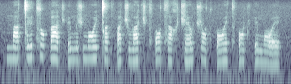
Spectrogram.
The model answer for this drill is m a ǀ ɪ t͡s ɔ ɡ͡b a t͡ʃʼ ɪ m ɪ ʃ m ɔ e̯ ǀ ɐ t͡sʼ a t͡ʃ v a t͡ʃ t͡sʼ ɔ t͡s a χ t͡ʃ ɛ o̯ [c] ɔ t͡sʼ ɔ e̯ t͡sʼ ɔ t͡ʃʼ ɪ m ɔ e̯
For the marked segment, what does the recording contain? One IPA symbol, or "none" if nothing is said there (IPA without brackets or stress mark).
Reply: t͡ʃ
